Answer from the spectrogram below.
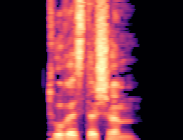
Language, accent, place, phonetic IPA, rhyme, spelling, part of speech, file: German, Germany, Berlin, [tuˈʁɪstɪʃm̩], -ɪstɪʃm̩, touristischem, adjective, De-touristischem.ogg
- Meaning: strong dative masculine/neuter singular of touristisch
